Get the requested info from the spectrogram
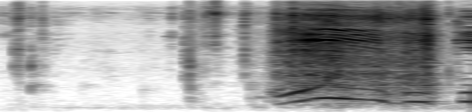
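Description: Alexandrine parakeet giving a loud, harsh, raspy call that starts about a second in and slides up and down in pitch.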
